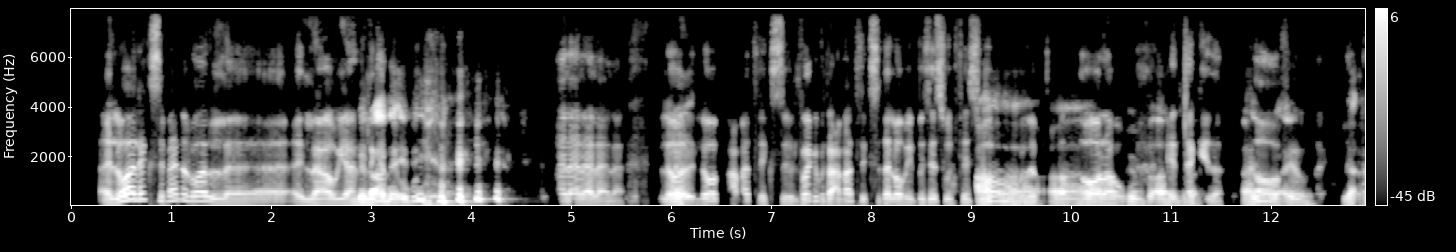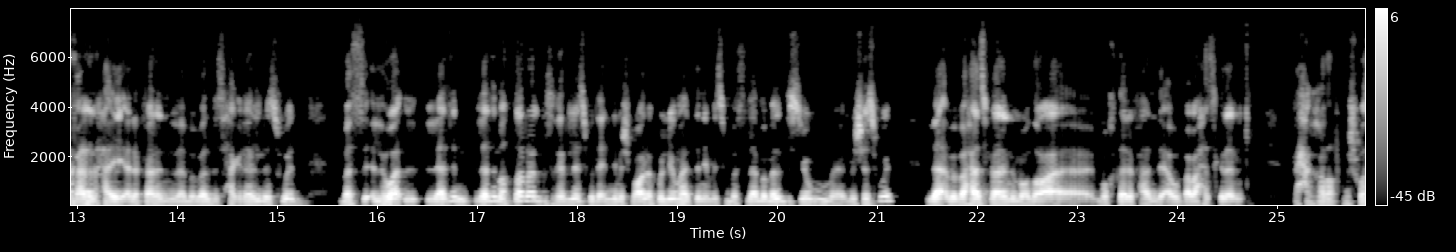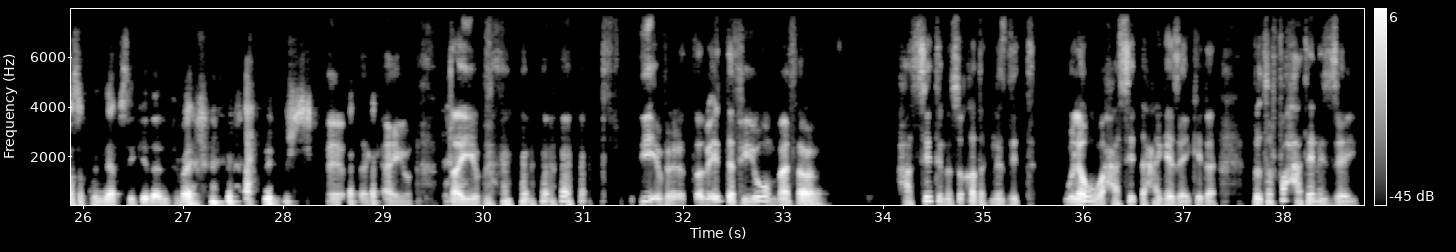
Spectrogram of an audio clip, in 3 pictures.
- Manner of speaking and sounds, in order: in English: "الإكس مان"; other background noise; background speech; laugh; chuckle; tsk; laughing while speaking: "فاهم، يعني مش"; laugh; tapping
- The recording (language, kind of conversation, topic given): Arabic, podcast, إيه الحاجات الصغيرة اللي بتقوّي ثقتك في نفسك كل يوم؟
